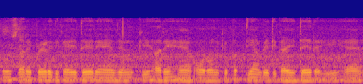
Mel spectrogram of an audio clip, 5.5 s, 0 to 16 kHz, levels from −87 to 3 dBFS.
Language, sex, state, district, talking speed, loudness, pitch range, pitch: Hindi, male, Rajasthan, Bikaner, 200 wpm, -21 LUFS, 100-105 Hz, 100 Hz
